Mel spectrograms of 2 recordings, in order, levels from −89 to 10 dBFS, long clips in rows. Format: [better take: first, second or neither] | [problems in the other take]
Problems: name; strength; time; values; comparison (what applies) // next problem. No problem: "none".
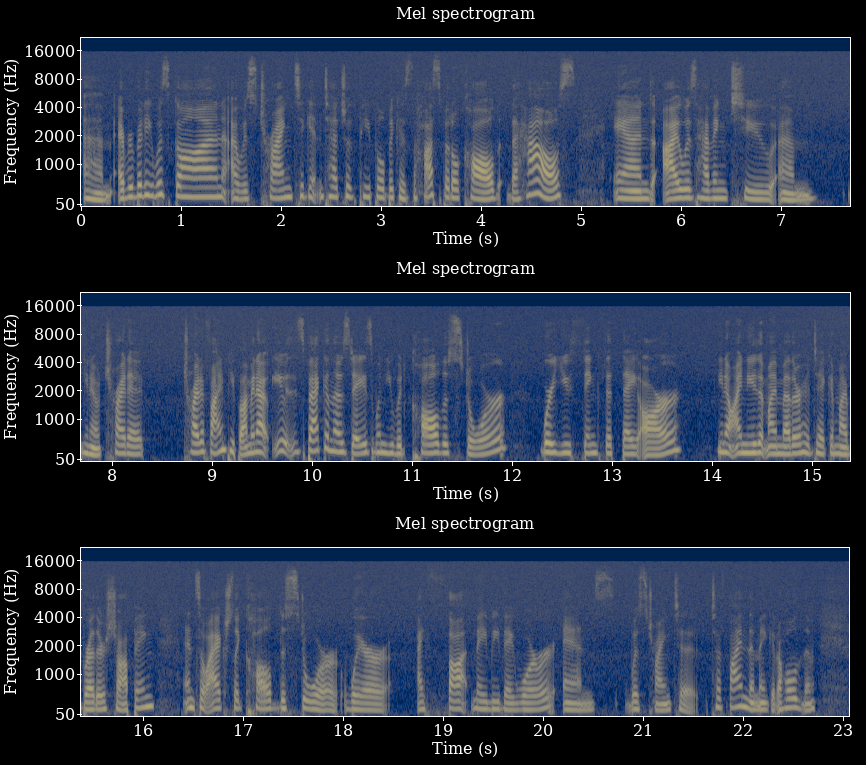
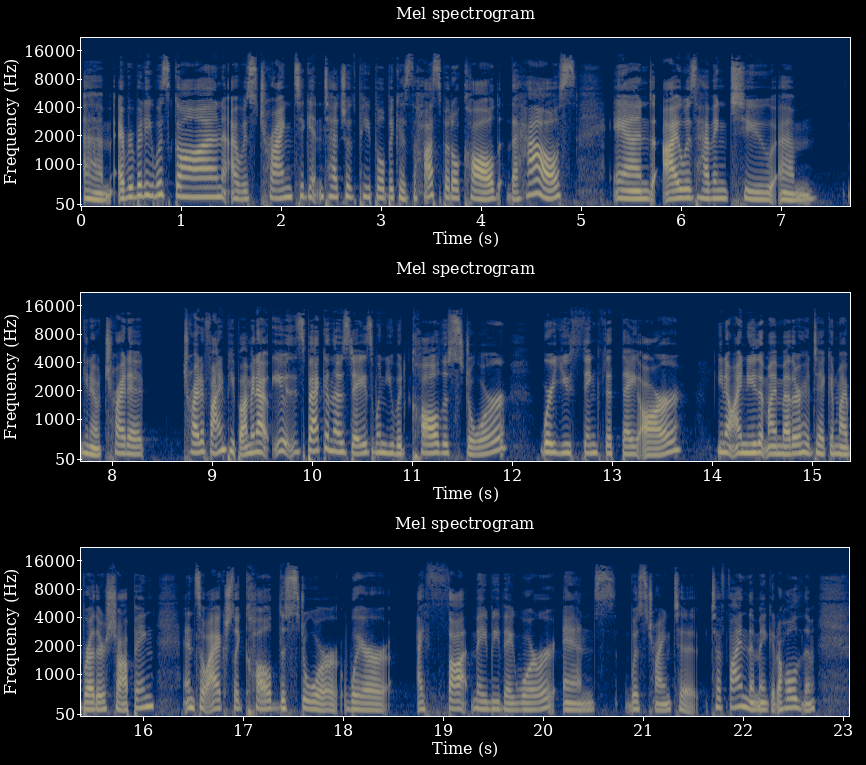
second | hiss; noticeable; throughout; 20 dB below the speech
